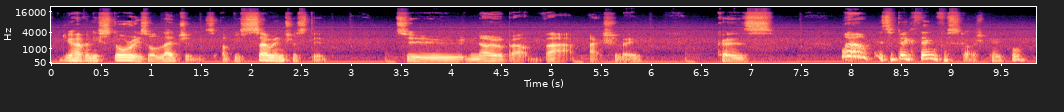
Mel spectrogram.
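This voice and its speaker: A man hosting a casual live stream, chatting loosely to his viewers with lots of fillers, rambling asides and soft laughs. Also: medium pitch, rough recording. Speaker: reaction livestream host.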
